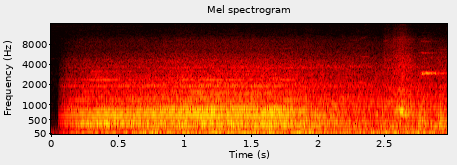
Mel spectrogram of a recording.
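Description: A train's horn blares in one long, steady chord over the heavy rumble of the passing train, loud, with a brief hiss near the end.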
